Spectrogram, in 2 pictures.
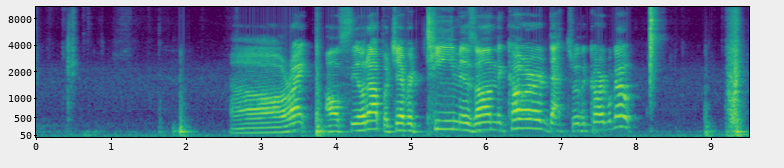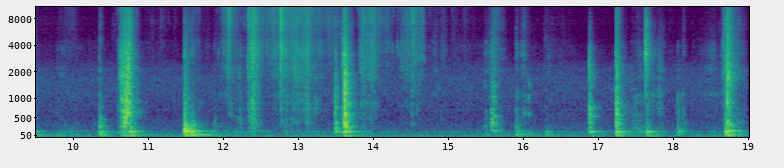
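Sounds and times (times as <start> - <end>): cardboard scraping and rustling: 12.0 - 15.9
taps and knocks on cardboard: 15.9 - 19.0.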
